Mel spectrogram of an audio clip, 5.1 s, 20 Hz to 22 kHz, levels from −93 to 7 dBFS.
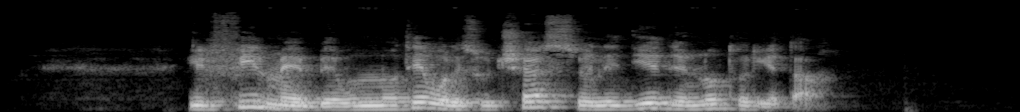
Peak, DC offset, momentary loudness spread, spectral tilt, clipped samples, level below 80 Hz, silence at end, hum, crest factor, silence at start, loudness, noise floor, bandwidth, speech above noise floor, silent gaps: -2 dBFS; under 0.1%; 9 LU; -7.5 dB/octave; under 0.1%; -62 dBFS; 1 s; none; 18 dB; 0.95 s; -18 LUFS; -84 dBFS; 9.6 kHz; 66 dB; none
